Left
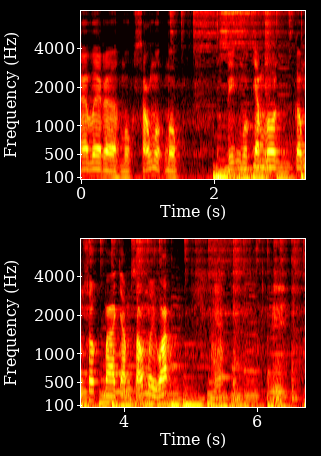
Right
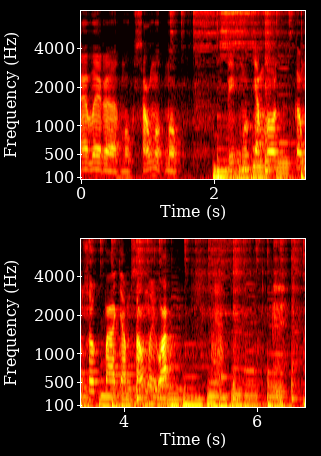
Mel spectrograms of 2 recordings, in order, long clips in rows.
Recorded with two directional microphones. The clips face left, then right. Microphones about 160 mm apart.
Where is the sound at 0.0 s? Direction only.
25° left (ahead or behind).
